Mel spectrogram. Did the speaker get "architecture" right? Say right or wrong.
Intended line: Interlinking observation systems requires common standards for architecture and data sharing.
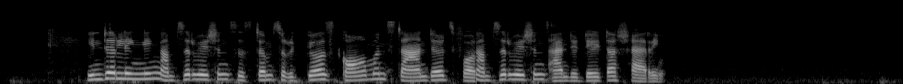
wrong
